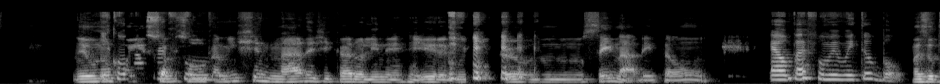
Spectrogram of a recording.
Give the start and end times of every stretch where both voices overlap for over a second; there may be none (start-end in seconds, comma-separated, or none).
1.0-2.3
